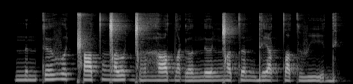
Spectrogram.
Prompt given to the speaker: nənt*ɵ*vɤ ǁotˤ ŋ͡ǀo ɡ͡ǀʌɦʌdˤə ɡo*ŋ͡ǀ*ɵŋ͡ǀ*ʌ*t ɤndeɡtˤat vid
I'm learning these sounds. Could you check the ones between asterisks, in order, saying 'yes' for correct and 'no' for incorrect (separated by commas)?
yes, no, no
